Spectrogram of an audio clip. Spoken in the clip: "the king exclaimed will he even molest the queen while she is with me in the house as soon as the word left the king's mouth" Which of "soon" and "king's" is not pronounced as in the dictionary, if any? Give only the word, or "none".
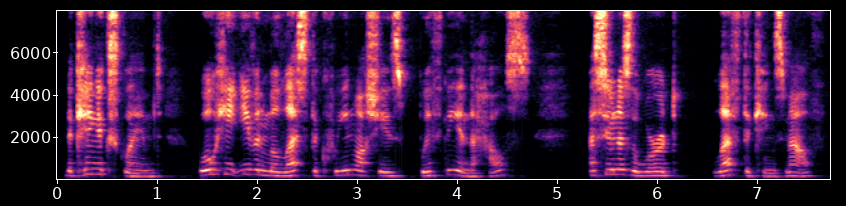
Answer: none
